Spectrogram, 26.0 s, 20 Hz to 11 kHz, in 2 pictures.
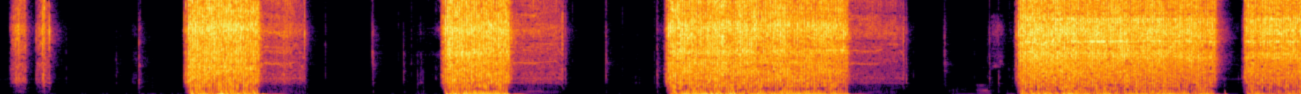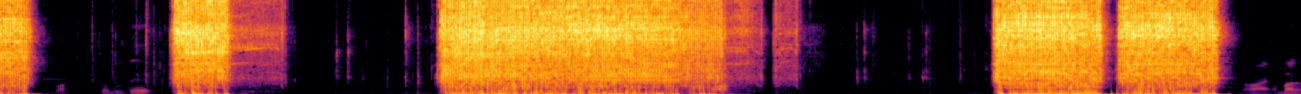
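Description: Cordless impact wrench running in short bursts, about eight runs of one to three seconds each with pauses between, as it breaks loose the rocker arm bolts one by one on a GM 5.3 LS V8's cylinder head.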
